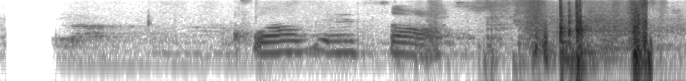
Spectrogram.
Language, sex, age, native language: Icelandic, male, 9, Icelandic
